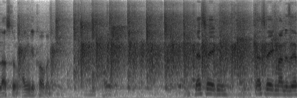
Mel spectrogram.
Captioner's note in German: Beifall bei der FDP und bei Abgeordneten der SPD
